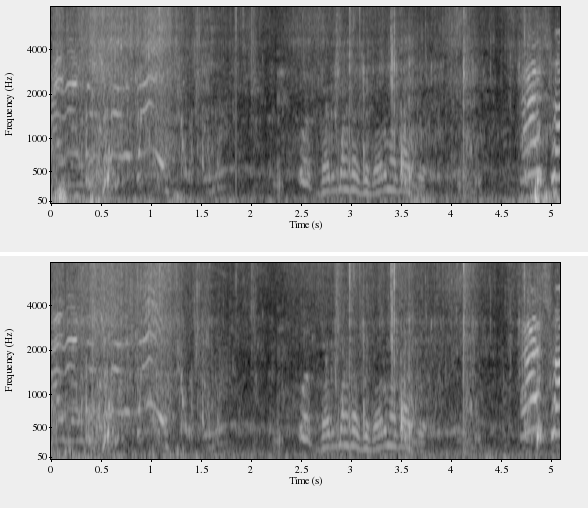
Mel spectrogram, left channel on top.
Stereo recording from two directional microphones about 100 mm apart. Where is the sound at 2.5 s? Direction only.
10° right (ahead or behind).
